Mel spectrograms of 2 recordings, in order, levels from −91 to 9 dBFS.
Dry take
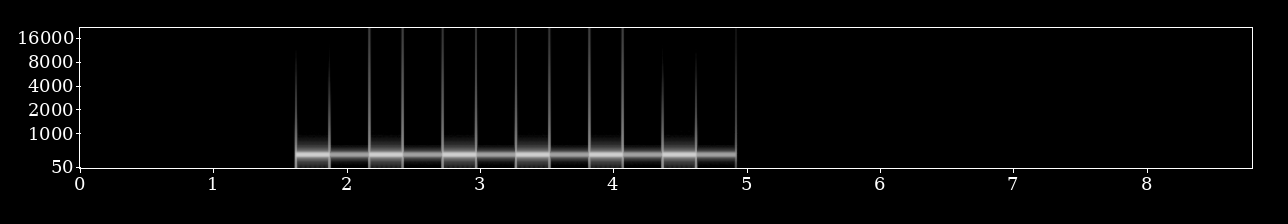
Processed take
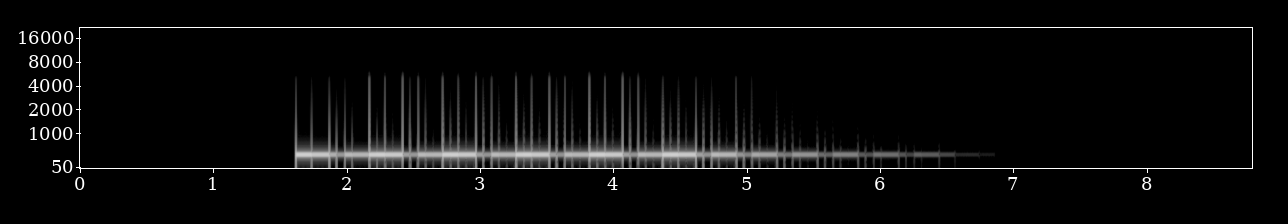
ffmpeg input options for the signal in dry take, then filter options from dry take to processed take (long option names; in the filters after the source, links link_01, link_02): -f lavfi -i "aevalsrc='pow(10,(-9.5-18*gte(mod(t,0.55),0.25))/20)*sin(2*PI*414*t)':duration=3.3:sample_rate=44100"
-filter_complex "[0:a]asplit=2[link_01][link_02];[link_02]aecho=0:1:117:0.355[link_03];[link_01][link_03]amix=inputs=2:normalize=0,aresample=11025,aresample=44100,asplit=2[link_04][link_05];[link_05]adelay=304,lowpass=frequency=1000:poles=1,volume=-9dB,asplit=2[link_06][link_07];[link_07]adelay=304,lowpass=frequency=1000:poles=1,volume=0.5,asplit=2[link_08][link_09];[link_09]adelay=304,lowpass=frequency=1000:poles=1,volume=0.5,asplit=2[link_10][link_11];[link_11]adelay=304,lowpass=frequency=1000:poles=1,volume=0.5,asplit=2[link_12][link_13];[link_13]adelay=304,lowpass=frequency=1000:poles=1,volume=0.5,asplit=2[link_14][link_15];[link_15]adelay=304,lowpass=frequency=1000:poles=1,volume=0.5[link_16];[link_06][link_08][link_10][link_12][link_14][link_16]amix=inputs=6:normalize=0[link_17];[link_04][link_17]amix=inputs=2:normalize=0"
